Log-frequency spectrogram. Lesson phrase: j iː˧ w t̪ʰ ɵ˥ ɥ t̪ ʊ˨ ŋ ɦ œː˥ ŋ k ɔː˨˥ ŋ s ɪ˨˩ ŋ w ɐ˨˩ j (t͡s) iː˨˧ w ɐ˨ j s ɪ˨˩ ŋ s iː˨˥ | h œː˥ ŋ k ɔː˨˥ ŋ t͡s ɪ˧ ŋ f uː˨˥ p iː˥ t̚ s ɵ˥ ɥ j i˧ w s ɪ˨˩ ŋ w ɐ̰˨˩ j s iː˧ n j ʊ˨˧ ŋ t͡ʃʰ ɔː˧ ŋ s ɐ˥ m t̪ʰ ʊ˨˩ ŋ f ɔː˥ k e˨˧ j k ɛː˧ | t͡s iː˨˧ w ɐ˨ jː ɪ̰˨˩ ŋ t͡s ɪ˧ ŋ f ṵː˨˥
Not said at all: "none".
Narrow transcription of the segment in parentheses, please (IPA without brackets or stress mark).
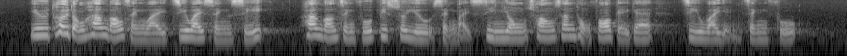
t͡s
